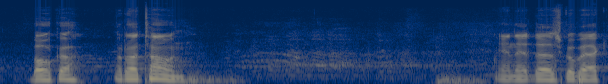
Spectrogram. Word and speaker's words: Boca Raton: And of course, if you speak Spanish, you know how you pronounce that. Boca Raton.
